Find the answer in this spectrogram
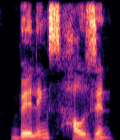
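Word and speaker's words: Bellingshausen: कई बार इसके प्रोनाउंसिएशन में थोड़ी सी मिस्टेक होती है लोगों से, आप याद रखिएगा बेलिंग्स हाउसेन, ये इसका परफेक्ट एग्जांपल है, परफेक्ट नेम है बेसिकली।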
